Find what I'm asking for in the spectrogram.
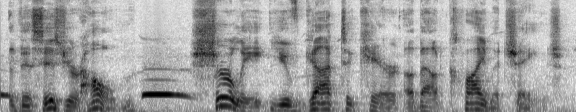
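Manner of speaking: slow, deliberate questions; slow reporter questions. Acted. Reporter slowly questioning an owl, deliberate pace. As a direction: ask each question slowly and patiently.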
